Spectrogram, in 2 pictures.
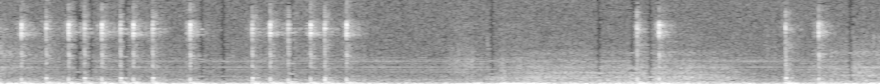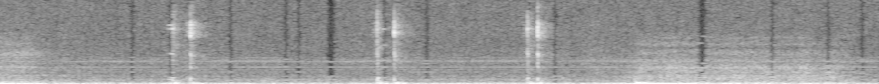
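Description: Near silence with faint clicking from a computer keyboard and mouse: a quick run of clicks in the first two seconds, then single clicks about once a second.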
